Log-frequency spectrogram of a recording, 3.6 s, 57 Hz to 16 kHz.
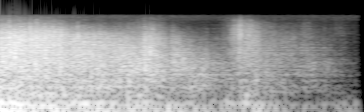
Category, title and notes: Instrument samples > Percussion
landslider longdrum 1
aliendrums, ground-shattering, displacement, groundshift, drum, cascade, landslide, tumble, stones, cascading, crumble, stone, soil, drums, avalanche, terrain, quake, descent, falling, alienware, weird-drums, tectonic, upheaval, dirt, rupture, earthshifting, rocks, shift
